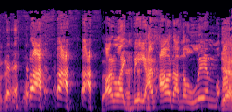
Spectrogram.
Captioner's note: laughs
